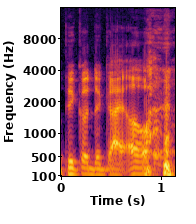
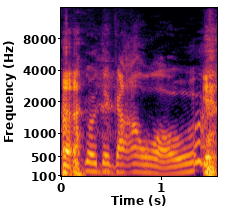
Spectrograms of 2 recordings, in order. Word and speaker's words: Pico de Gallo: David, love you long time, but Gallo, you don't get a Canadian pass for that poor pronunciation. Oh, the Pico de Gallo. Pico de Gallo.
